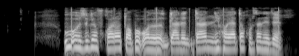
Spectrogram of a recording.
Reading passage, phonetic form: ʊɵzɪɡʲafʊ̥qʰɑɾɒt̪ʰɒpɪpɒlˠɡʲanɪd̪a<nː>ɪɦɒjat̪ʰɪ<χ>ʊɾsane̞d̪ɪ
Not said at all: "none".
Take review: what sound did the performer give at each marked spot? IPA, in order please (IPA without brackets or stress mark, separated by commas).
nː, χ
